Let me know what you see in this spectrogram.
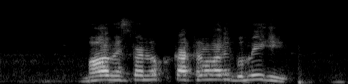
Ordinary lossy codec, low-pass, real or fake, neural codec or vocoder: Opus, 16 kbps; 10.8 kHz; fake; codec, 44.1 kHz, 1.7 kbps, Pupu-Codec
